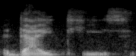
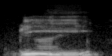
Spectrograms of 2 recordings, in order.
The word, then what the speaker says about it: deities: worship Y and know you said dietes like diet that we eat that's your diet but this is DS DS yep okay and then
